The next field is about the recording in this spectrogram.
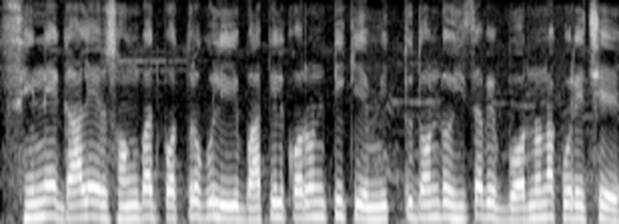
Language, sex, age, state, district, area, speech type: Bengali, male, 30-45, West Bengal, Jhargram, rural, read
